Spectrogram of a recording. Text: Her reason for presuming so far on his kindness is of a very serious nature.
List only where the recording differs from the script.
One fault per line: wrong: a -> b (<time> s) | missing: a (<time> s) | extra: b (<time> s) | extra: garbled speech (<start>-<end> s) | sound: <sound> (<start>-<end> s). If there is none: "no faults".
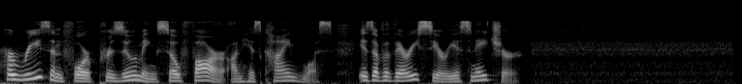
no faults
